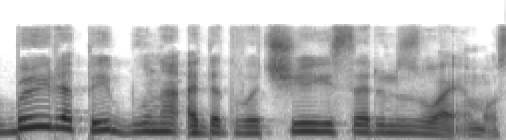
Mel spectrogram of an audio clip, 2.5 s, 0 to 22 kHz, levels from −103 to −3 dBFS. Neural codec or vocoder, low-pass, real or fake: codec, 24 kHz, 0.9 kbps, WavTokenizer, medium speech release version 2; 10.8 kHz; fake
